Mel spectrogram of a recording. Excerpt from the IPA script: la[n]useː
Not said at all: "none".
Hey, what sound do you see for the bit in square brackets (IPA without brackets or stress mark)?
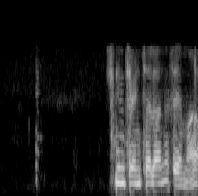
n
